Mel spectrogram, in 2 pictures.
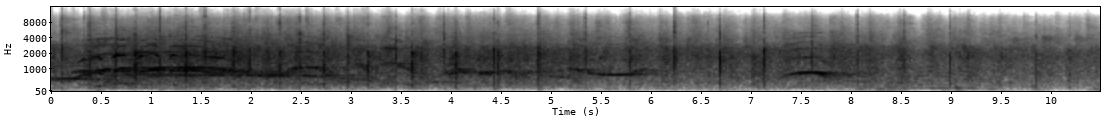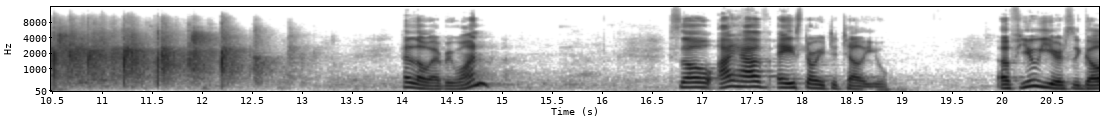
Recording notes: Live Christmas Gala Coffeehouse! This week on Wittenberg Radio features Wittenberg Live!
